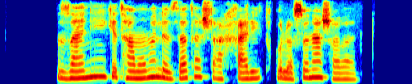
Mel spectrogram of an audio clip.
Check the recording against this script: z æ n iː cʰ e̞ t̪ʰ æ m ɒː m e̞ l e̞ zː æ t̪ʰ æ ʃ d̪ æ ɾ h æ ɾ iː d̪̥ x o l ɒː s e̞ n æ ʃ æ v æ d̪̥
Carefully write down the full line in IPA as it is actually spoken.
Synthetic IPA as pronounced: z æ n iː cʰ e̞ t̪ʰ æ m ɒː m e̞ l e̞ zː æ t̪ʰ æ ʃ d̪ æ ɾ x æ ɾ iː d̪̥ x o l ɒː s e̞ n æ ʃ æ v æ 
